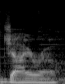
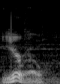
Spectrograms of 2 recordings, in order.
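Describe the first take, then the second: First: The word begins with a 'j' sound. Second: The word begins with a 'y' sound. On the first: The speaker calls it wrong. "for my American friends" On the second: The speaker calls it right. "it's pronounced Euro"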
